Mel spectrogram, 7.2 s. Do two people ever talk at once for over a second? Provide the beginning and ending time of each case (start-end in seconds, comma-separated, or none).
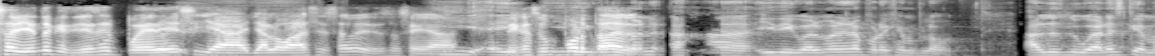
2.7-4.1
